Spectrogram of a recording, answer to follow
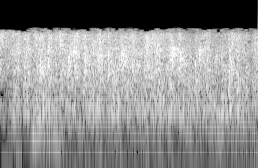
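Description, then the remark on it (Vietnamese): An audience claps steadily for a singer's performance, a dense, even wash of many hands that holds at a constant, fairly loud level throughout, with no voices over it. “Xin quý bà con cô bác cho tràng pháo tay.”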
